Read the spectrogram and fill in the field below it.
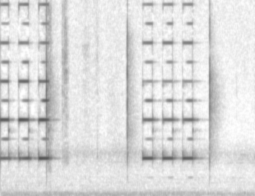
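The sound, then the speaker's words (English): A Smoant Robox vape mod shaped like an open hard drive gives off a rapid run of short, high-pitched beeps in uneven bursts, moderately loud over a low background rumble, with no one speaking; the beeping signals that no atomizer is attached. “It beeps. Okay, that means there's no atomizer attached.”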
